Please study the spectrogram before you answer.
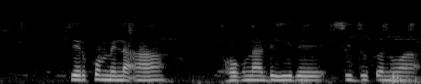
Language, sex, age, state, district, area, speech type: Santali, female, 18-30, West Bengal, Uttar Dinajpur, rural, spontaneous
